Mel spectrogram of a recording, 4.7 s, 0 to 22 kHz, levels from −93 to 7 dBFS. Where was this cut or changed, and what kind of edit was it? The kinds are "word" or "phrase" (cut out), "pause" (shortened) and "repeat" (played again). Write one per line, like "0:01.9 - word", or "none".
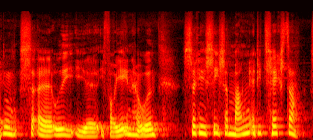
none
